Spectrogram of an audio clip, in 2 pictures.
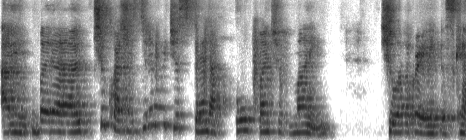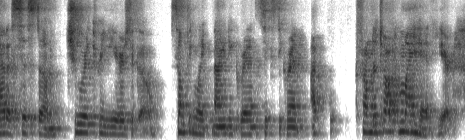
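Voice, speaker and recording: Her voice is somewhat breathy, at medium pitch with ordinary pitch variation. The woman keeps a moderate pace. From Brazil, São Paulo. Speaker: village councillor. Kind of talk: council meeting discussion.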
